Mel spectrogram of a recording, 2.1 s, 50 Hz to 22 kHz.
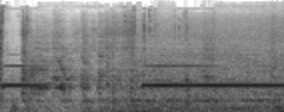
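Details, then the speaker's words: Dodge Caravan, about 140,000 miles, just started after power steering reservoir replacement and new plugs and wires; steady fairly high whine over the engine from air still trapped in the power steering pump, expected to improve. "you got a little bit of air it still sound it's a little bit it'll be better it'll be fine"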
